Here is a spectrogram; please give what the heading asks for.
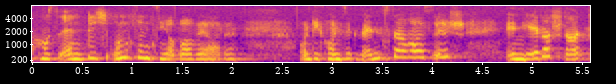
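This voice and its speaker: A woman from a community radio team presenting her project live on air. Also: high voice. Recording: dull lo-fi radio recording.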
